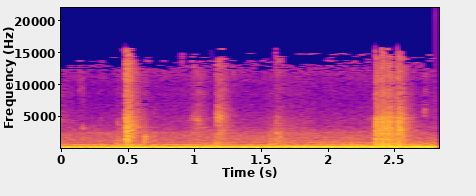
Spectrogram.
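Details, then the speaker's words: British Gas 29 CC1 boiler showing C1 fault code: only a steady low pump hum with a few clicks and no rush of air, so the fan is not running; fan suspected failed, 240 V supply at fan plug still to be tested. "can't hear the fan running as I said earlier your thinking here is the pump"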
